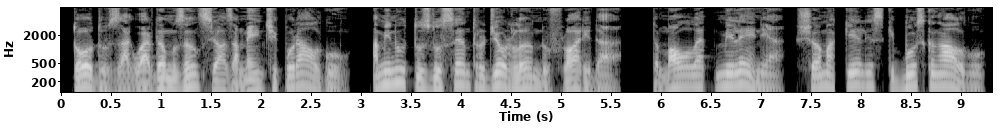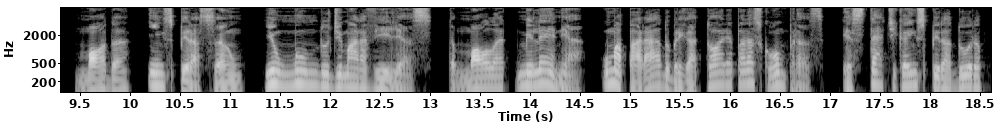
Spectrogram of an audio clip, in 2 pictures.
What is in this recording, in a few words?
portuguese brazilian promos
